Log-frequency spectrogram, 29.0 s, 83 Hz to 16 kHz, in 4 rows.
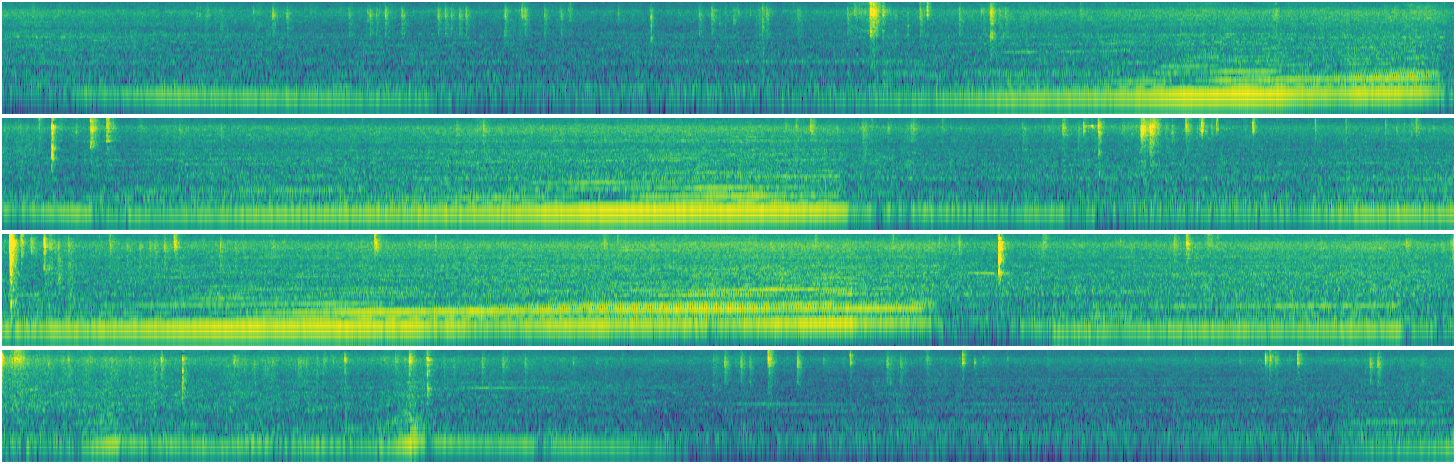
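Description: Mazda RX-8's twin-rotor rotary engine heard from inside the cabin, pulling hard near its 7,000-rpm-plus top end. The note rises under acceleration and drops sharply at each gear change: an upshift from second to third near the start, then quick falls and rises about two-thirds through as it brakes and downshifts back to second.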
